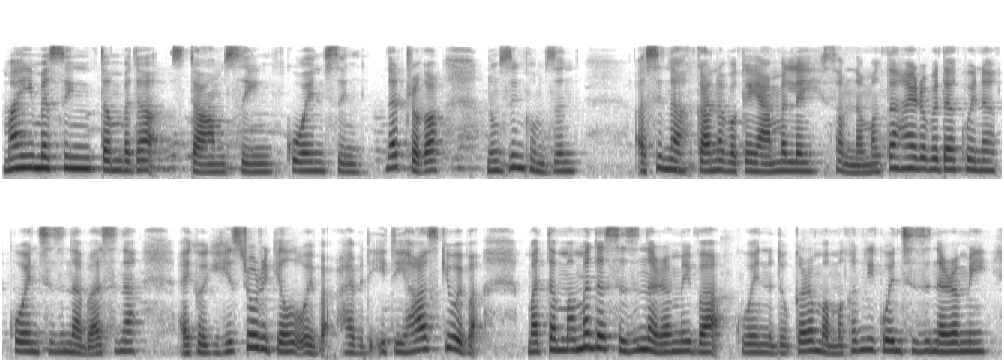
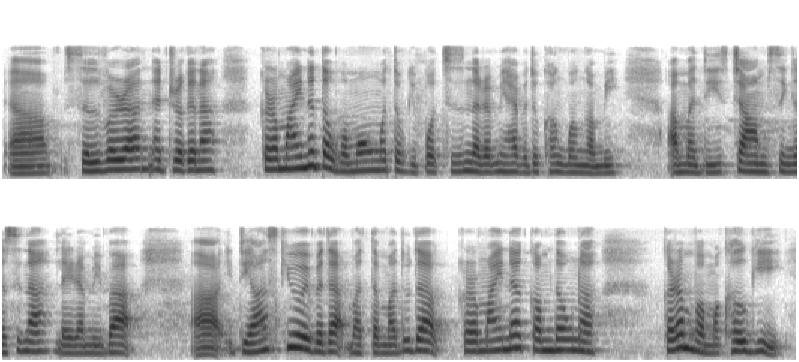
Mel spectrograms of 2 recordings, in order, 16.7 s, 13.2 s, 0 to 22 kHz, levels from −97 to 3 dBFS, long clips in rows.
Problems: background sounds at intervals, background conversations at intervals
